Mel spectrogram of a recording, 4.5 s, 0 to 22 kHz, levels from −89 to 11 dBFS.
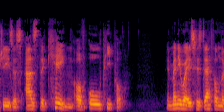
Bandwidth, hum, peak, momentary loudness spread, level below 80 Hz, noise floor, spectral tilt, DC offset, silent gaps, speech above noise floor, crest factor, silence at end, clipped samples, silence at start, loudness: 11 kHz; none; -2 dBFS; 11 LU; -64 dBFS; -65 dBFS; -4.5 dB/octave; under 0.1%; none; 47 dB; 16 dB; 0 s; under 0.1%; 0 s; -17 LUFS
